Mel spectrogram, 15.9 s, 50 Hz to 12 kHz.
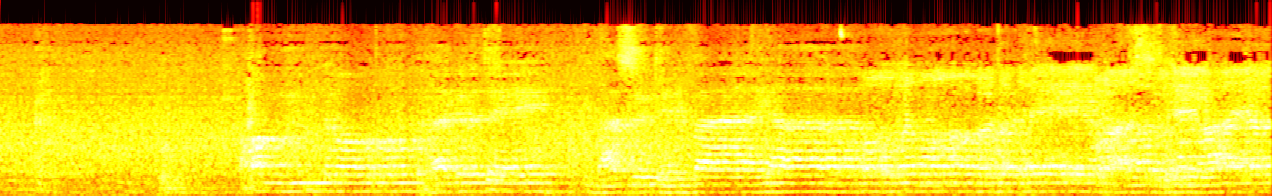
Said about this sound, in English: car number 279, the alarm keeps on going off. 279.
